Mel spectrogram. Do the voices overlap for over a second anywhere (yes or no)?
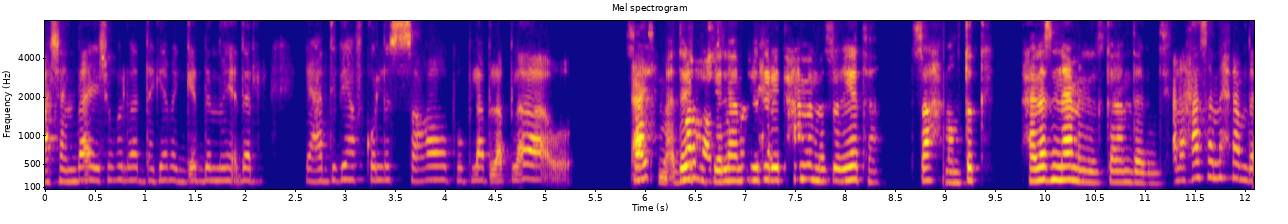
yes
